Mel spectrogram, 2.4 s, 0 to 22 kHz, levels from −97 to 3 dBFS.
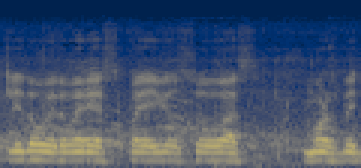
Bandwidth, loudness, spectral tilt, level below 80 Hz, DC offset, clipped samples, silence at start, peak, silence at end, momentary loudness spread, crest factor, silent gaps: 11.5 kHz; -30 LUFS; -7 dB/octave; -68 dBFS; under 0.1%; under 0.1%; 0 s; -14 dBFS; 0 s; 7 LU; 14 dB; none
